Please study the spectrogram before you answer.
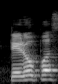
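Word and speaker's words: Pteropus: पैरों पर क्या है तेरो फस यहां पर पीस साइलेंट होता है लुटेरों पर क्या होता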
